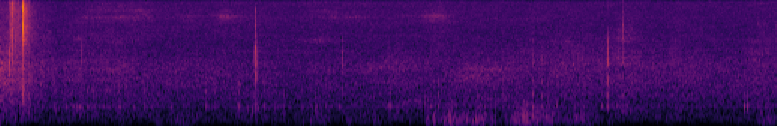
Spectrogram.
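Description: Quiet outdoor ambience with a faint steady background, a sharp click just after the start and a few soft low thuds about six to seven seconds in.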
